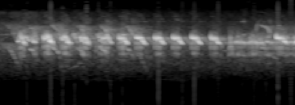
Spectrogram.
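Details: Asian green bee-eater (Merops orientalis) in Sri Lanka giving a fast series of high, trilled chirps, about two or three per second, with faint chatter behind.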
